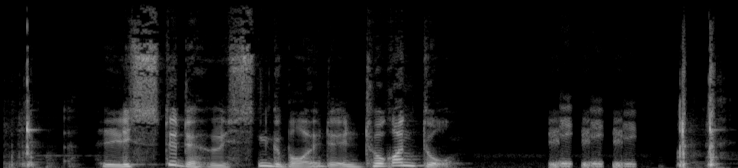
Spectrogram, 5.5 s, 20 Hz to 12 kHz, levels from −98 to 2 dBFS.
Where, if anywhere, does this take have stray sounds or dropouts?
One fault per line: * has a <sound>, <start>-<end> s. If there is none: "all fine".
* has a laugh, 4.1-4.8 s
